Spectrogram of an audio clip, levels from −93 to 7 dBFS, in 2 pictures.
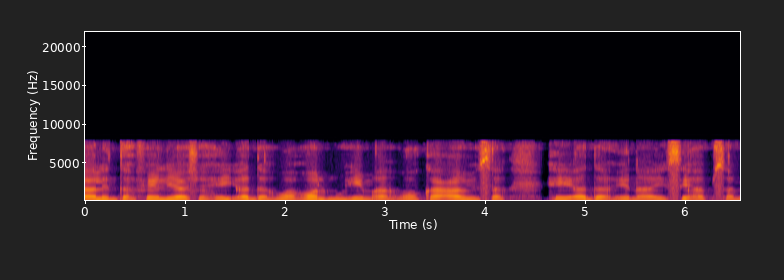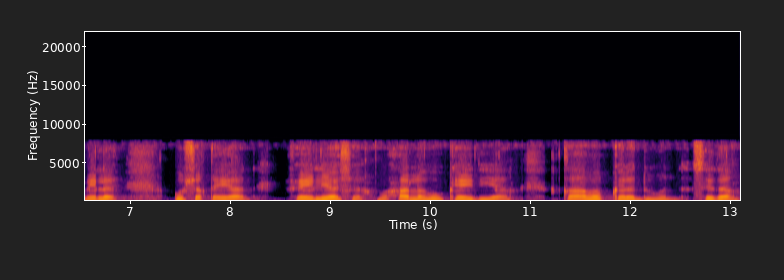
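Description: Throughout, heavy 4-bit ADPCM compression leaves gritty hiss riding the speech's level, not codec warble, with nothing above 7.7 kHz, which fits a 64 kbps stream.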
